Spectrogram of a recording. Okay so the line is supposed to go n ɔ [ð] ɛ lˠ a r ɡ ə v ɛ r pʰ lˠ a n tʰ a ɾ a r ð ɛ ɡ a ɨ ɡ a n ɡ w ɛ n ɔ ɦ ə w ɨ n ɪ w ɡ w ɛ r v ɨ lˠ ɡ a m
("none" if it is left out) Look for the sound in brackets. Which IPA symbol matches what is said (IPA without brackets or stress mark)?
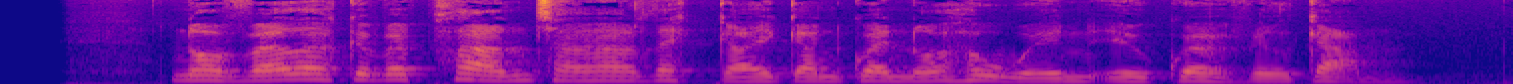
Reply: v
